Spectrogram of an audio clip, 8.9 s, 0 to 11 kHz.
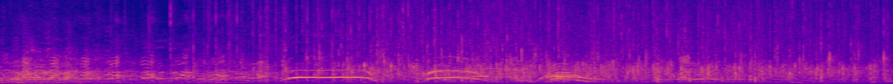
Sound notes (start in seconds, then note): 0.0 audience laughs uproariously; 1.2 audience cheers and applauds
